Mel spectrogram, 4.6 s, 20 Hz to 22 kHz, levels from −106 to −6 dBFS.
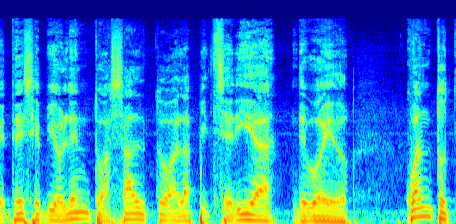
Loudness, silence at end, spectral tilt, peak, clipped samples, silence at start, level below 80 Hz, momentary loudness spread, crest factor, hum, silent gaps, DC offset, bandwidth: -33 LUFS; 0.05 s; -6 dB/octave; -14 dBFS; under 0.1%; 0 s; -40 dBFS; 5 LU; 18 dB; none; none; under 0.1%; 16 kHz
